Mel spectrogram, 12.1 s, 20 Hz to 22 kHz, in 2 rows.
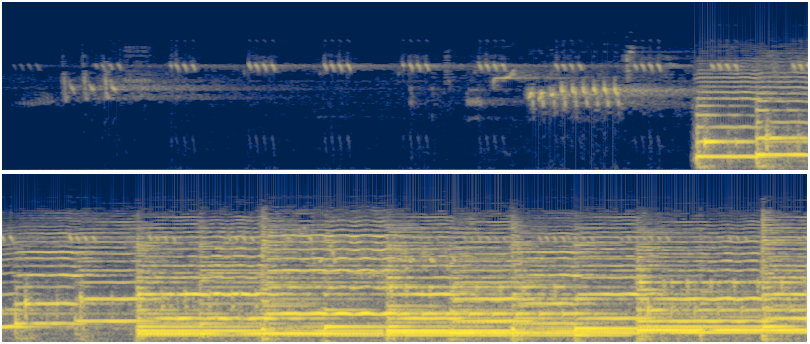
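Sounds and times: crickets chirping: 1.2 - 6.9
music: 5.2 - 12.0.

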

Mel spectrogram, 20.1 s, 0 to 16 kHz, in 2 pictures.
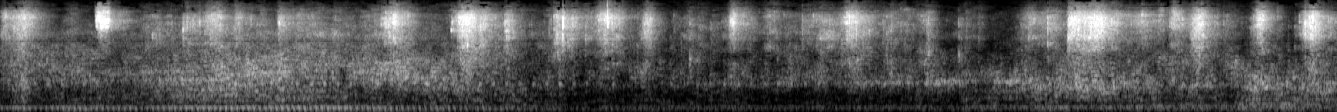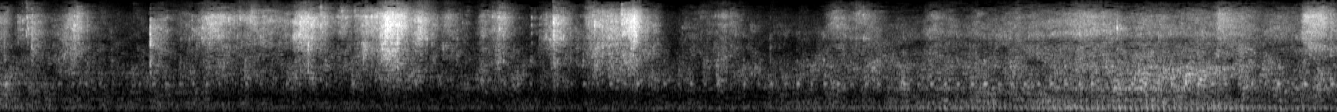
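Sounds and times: dry leaves rustling and crackling: 0.0 - 20.0.

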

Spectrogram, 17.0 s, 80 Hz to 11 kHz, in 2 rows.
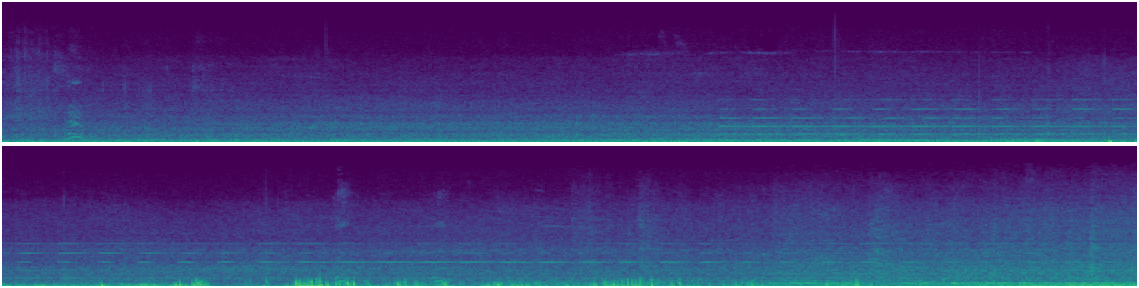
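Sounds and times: diesel locomotive engine drone: 0.0 - 17.0
level crossing warning bell: 5.3 - 15.9.

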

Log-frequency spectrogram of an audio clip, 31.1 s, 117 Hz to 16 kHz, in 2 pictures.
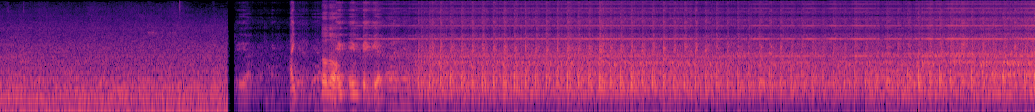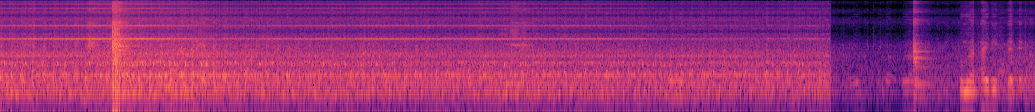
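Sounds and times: faint machine whine: 4.8 - 28.0
cutting machine clatter: 5.4 - 28.0
sharp clack: 16.8 - 17.8.

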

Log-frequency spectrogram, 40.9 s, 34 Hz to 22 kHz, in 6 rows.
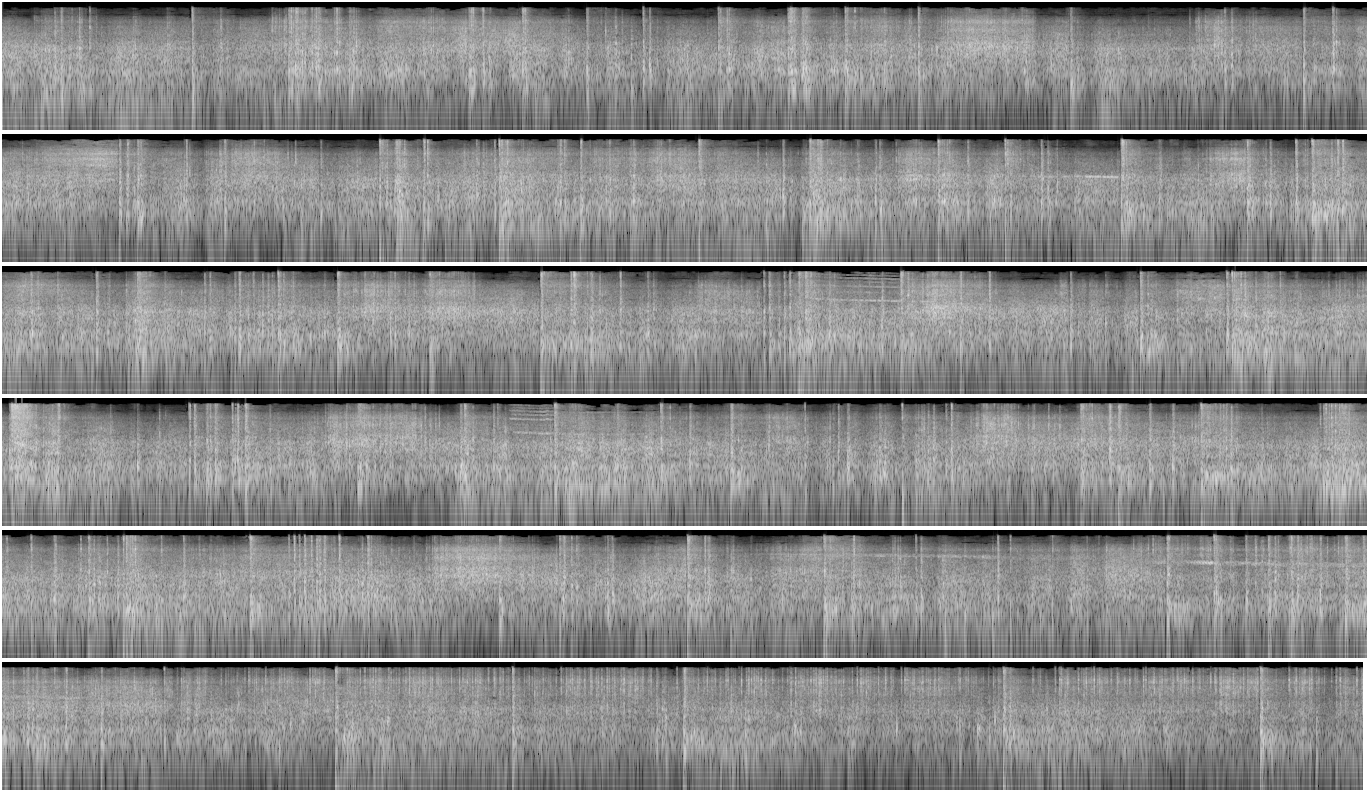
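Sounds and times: firecrackers banging and crackling: 0.0 - 40.9
rockets bursting: 0.0 - 40.9
rocket whistles: 12.0 - 12.6, 17.6 - 18.4, 23.0 - 23.5, 31.5 - 34.7.

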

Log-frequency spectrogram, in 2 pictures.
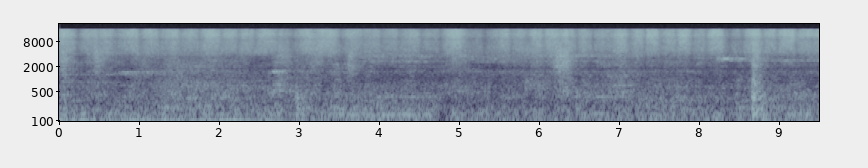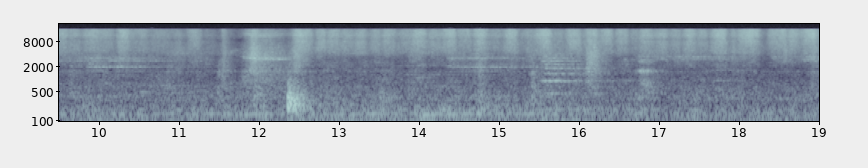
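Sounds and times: duster wiping chalkboard: 0.0 - 19.0.

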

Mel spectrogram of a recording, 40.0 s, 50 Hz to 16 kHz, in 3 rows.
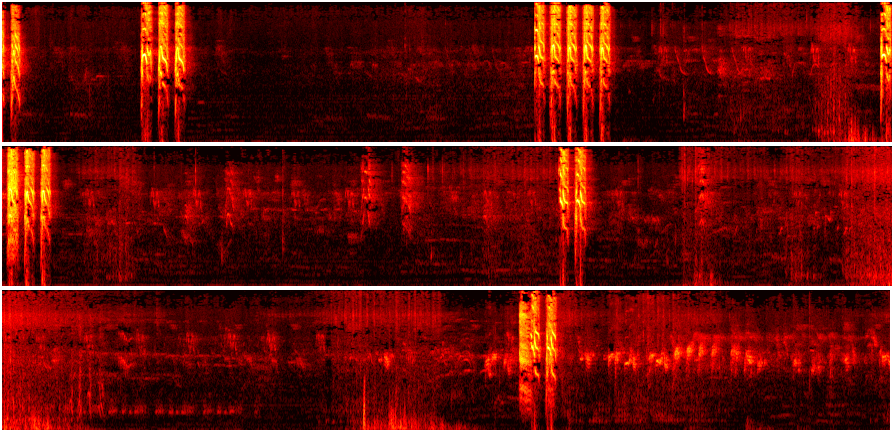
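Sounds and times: parakeets screeching: 13.2 - 14.1, 34.4 - 35.1.

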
